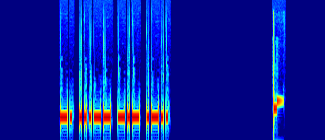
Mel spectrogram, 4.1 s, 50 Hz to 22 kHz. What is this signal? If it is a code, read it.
Morse code, heard as a keyed tone, about 39 wpm, 700 Hz. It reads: N3KL
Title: USA Call Signs - 4 Characters - 4x Character Spacing - 40wpm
